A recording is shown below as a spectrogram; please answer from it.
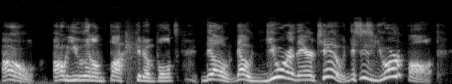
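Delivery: high, furious, angry screaming. Player voices Spruce as he walks up to Stavo, screaming angrily. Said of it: "starts screaming at him".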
